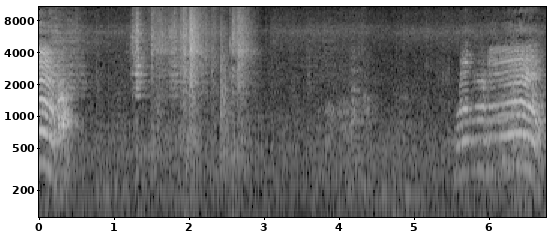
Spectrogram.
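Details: Pet parrot heard in two harsh, harmonic-rich bursts, one at the start and a longer rising-and-falling screech near the end, with quieter clicks and rustles in between.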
